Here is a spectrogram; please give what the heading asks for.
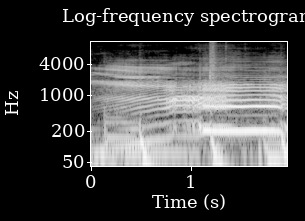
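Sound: cow mooing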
